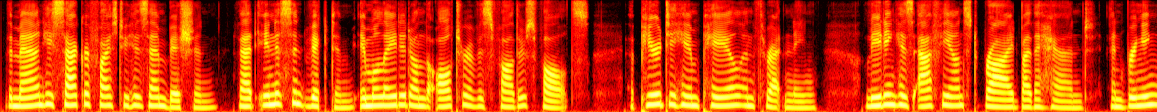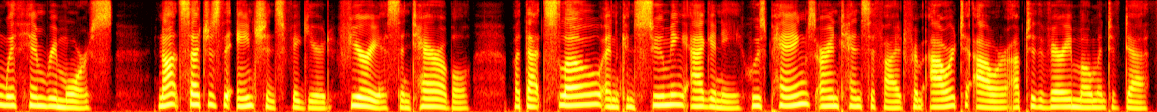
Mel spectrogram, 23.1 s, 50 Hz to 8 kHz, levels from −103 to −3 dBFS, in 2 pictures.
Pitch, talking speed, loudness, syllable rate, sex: 205 Hz, 170 wpm, -18 LUFS, 5.2 syllables/s, female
